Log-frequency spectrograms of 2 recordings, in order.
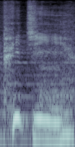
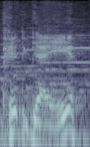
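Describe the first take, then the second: First: The name ends with a soft 'jee' sound. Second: The name ends with a hard 'gay' sound. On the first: The speaker calls it right. "Like Pidgey" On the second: The speaker calls it wrong.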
